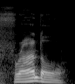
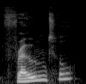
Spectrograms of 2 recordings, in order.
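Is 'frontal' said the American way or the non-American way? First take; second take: American; non-American. First: It sounds like American 'frandle'. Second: The O in the word is stressed. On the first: The speaker calls it right. "the Americans don't say that. They would say frandle" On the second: The speaker calls it wrong. "I actually kind of stress the O"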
